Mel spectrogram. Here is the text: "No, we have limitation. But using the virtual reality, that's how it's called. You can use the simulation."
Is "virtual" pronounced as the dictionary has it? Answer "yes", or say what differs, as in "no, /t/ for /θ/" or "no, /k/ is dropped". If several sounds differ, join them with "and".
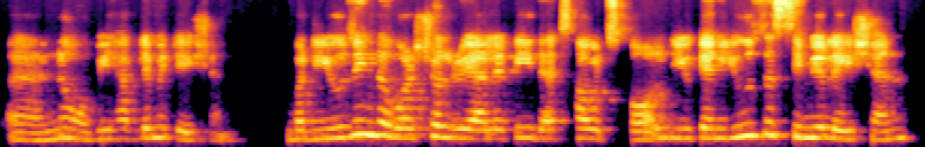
yes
